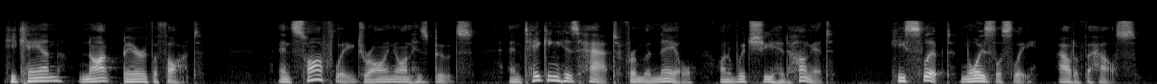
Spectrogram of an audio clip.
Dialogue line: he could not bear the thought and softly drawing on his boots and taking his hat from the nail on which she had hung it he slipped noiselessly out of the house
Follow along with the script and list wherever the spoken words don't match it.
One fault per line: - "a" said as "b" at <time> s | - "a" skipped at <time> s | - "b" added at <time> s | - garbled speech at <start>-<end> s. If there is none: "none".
- "could" said as "can" at 0.2 s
